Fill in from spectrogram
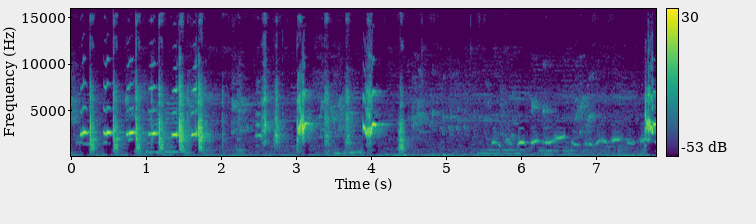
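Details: Myna sound used as a lure to provoke silent mynas into calling: a fast run of sharp, harsh repeated notes, then quieter rising and falling whistled phrases with scattered chirps.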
